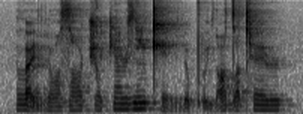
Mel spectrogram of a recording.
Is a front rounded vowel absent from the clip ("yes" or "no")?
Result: yes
